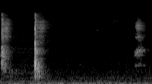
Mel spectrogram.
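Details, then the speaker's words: Sharp, snapping clicks, three within about 1.5 seconds, from spark discharges of a spark plug inside the water-filled applicator of a Softwave shockwave therapy device, demonstrated live for treating foot pain. "of course this is live so we're not gonna yeah we can hear that we can hear it sort of clicking and sparking we see the Sparks too the Sparks happening so that's sending an electrical signal through the water"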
